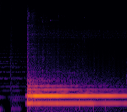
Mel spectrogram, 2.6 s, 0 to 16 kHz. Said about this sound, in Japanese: 大変です。つい20秒ほど前のことですが、除夜の鐘を覆うように作られていた防音壁が大きな音を立てて崩れ去ってしまいました。 どうやら除夜の鐘が出す音の振動に壁が耐えられなかったとみられます。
